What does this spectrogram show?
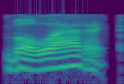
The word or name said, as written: balladic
